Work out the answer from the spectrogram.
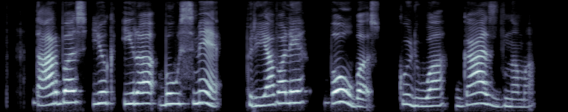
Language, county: Lithuanian, Kaunas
